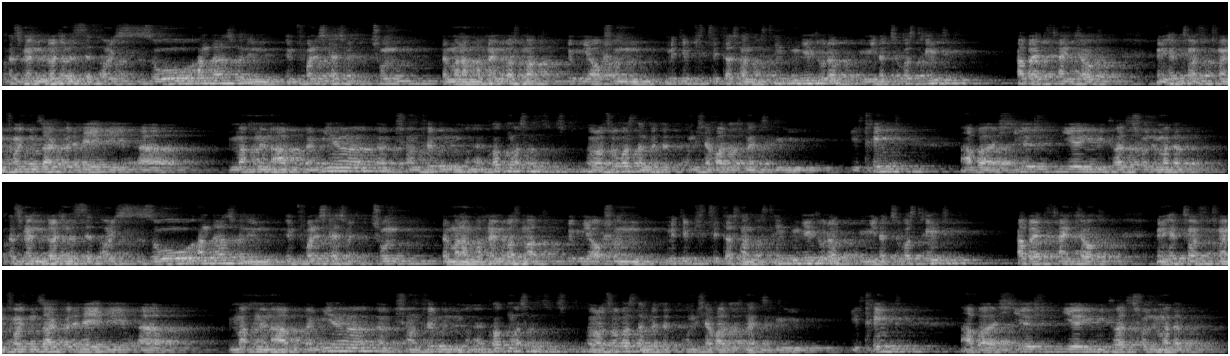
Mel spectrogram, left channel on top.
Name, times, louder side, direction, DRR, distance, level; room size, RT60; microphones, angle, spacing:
voice 1, 0.0-4.0 4.4-9.4 10.1-13.9 14.5-20.2 20.7-21.2 21.8-24.1, equal, 20° left, 0 dB, 7.9 m, -23 dB
26.5 x 26.5 x 8.1 m, 1.2 s
head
